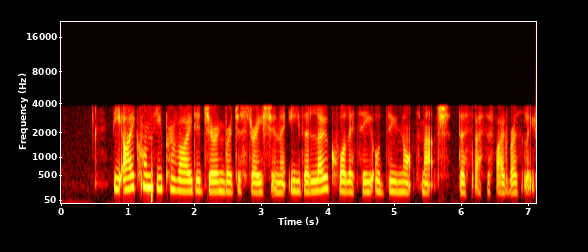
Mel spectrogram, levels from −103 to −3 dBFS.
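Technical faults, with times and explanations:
1.36–1.38 s, packet loss with pitch repetition: just before "you provided during registration", about 20 ms of audio goes missing, which fits a single lost 20 ms packet. The receiver fills the hole by repeating the last pitch period, so the sound briefly holds at a steady, slightly buzzy pitch instead of dropping out. The gap is too short for the repeat to fade into silence before real audio resumes, all inside the 200 Hz to 3.7 kHz band of the G.711 telephone line.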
